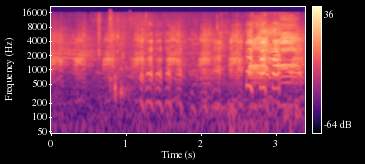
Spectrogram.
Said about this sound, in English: They're the ducks.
